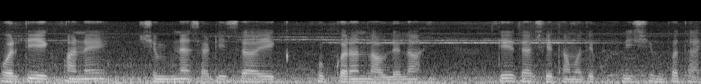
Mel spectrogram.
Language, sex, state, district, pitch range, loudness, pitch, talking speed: Marathi, male, Maharashtra, Pune, 120-130 Hz, -18 LUFS, 125 Hz, 135 wpm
